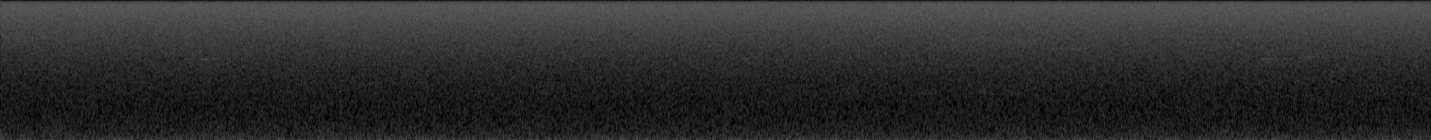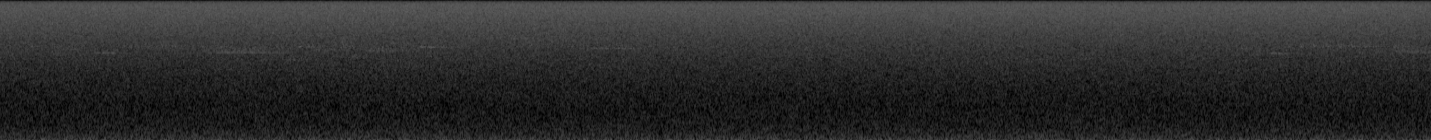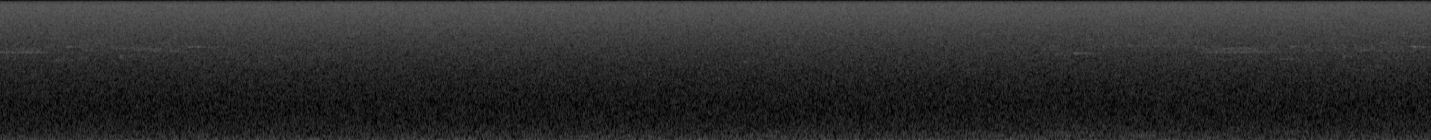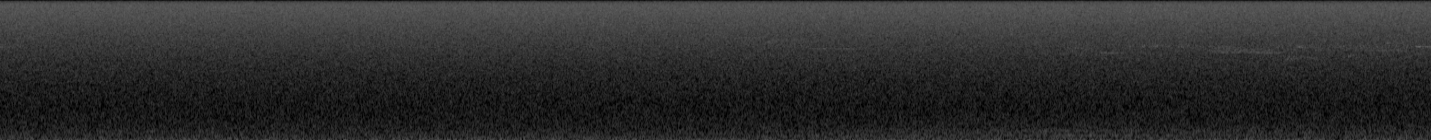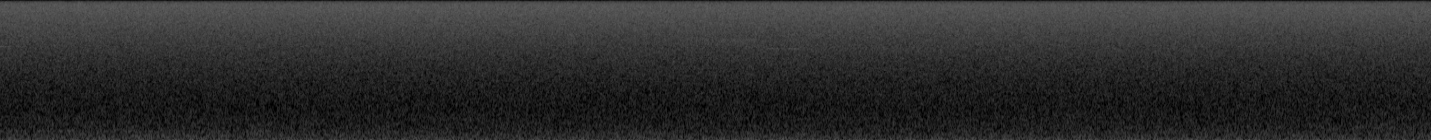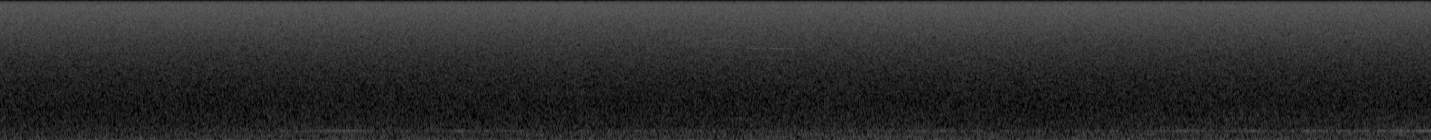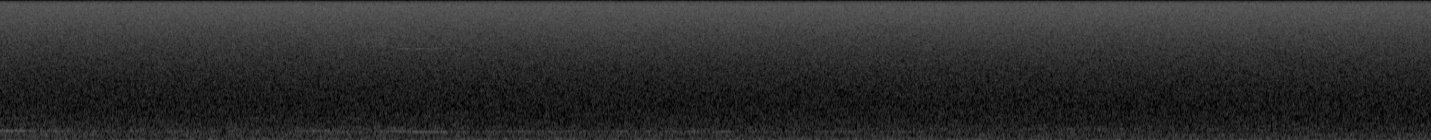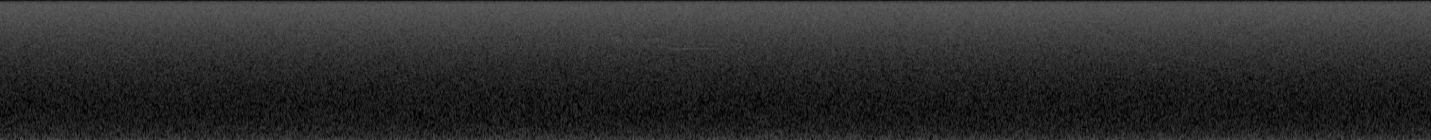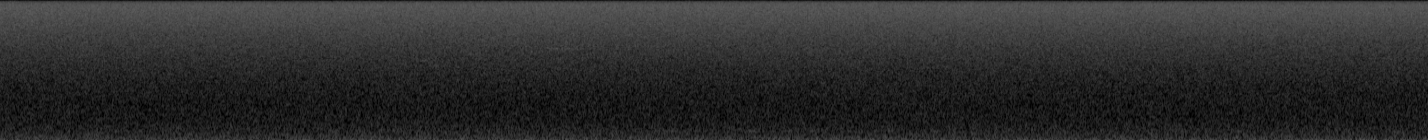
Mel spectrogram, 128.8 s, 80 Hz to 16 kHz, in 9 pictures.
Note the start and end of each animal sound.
14.8s-20.7s: Winter Wren (Troglodytes hiemalis)
26.9s-31.0s: Winter Wren (Troglodytes hiemalis)
39.0s-43.1s: Winter Wren (Troglodytes hiemalis)
50.1s-51.7s: Black-throated Green Warbler (Setophaga virens)
53.4s-57.3s: Winter Wren (Troglodytes hiemalis)
64.4s-65.4s: Black-throated Green Warbler (Setophaga virens)
78.4s-79.6s: Black-throated Green Warbler (Setophaga virens)
89.2s-90.6s: Black-throated Green Warbler (Setophaga virens)
106.2s-107.4s: Black-throated Green Warbler (Setophaga virens)

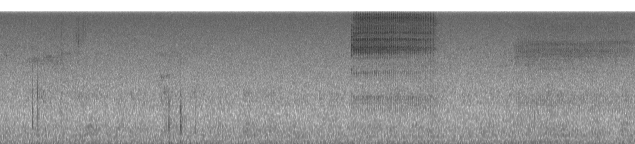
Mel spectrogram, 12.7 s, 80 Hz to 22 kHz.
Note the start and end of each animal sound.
0.4s-1.6s: Black-throated Blue Warbler (Setophaga caerulescens)
6.9s-8.9s: Red Squirrel (Tamiasciurus hudsonicus)
10.2s-12.7s: Red Squirrel (Tamiasciurus hudsonicus)

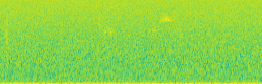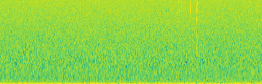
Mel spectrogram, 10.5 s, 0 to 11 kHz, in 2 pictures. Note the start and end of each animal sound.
2.6s-3.5s: Red-eyed Vireo (Vireo olivaceus)

